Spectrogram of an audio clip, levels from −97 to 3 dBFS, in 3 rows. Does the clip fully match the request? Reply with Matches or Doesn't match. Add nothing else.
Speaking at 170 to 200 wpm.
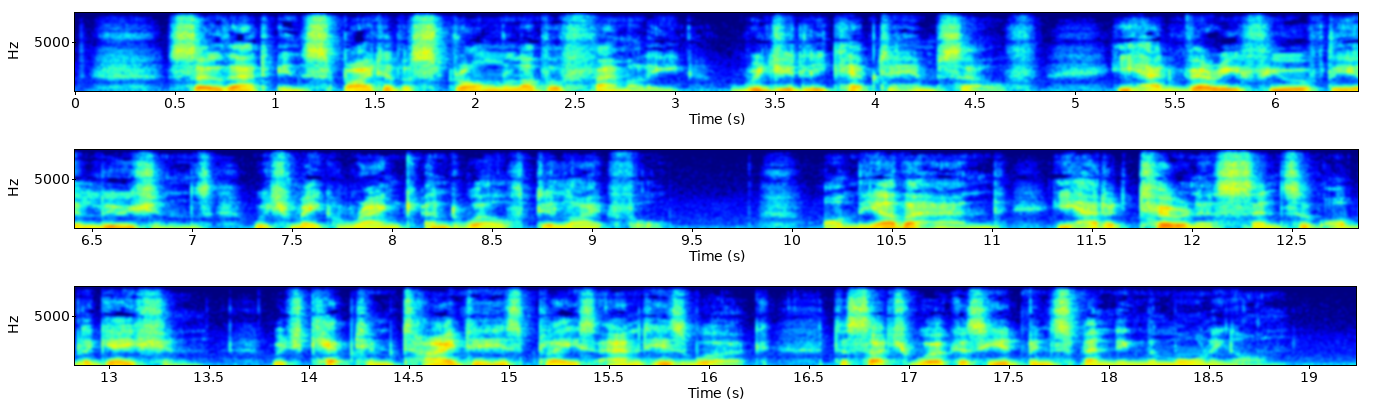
Matches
